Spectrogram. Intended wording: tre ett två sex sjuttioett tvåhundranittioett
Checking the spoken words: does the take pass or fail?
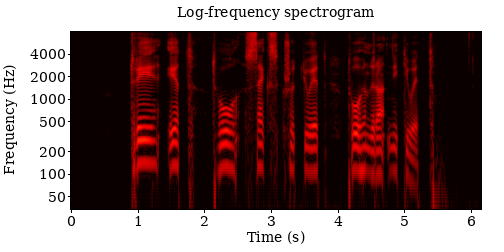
pass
